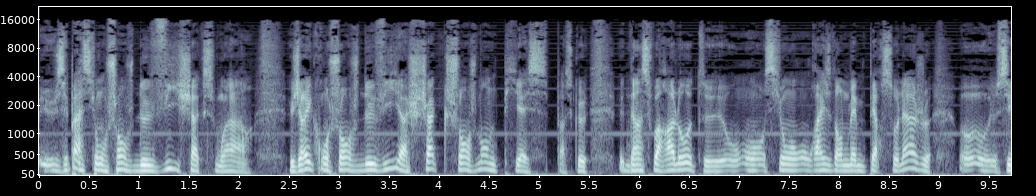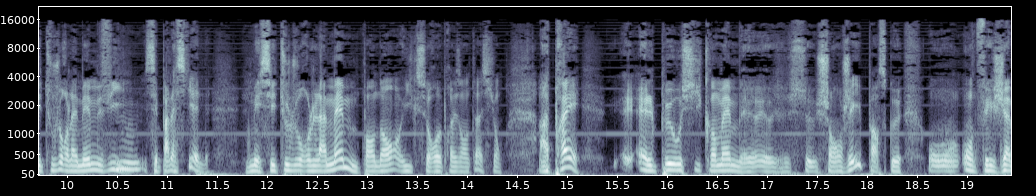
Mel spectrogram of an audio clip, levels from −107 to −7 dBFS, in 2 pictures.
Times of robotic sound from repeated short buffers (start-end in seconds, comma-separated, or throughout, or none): none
